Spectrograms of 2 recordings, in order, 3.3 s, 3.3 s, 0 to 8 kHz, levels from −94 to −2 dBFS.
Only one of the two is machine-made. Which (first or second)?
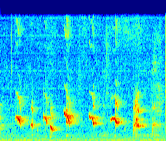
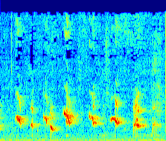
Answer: second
